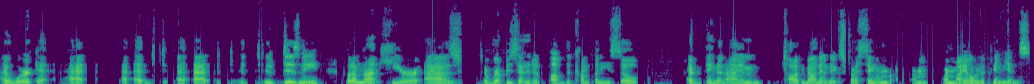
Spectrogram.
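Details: Adult man who states he is a person who stutters, natural speech and not a recording glitch; audible word repetitions; stuttering.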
